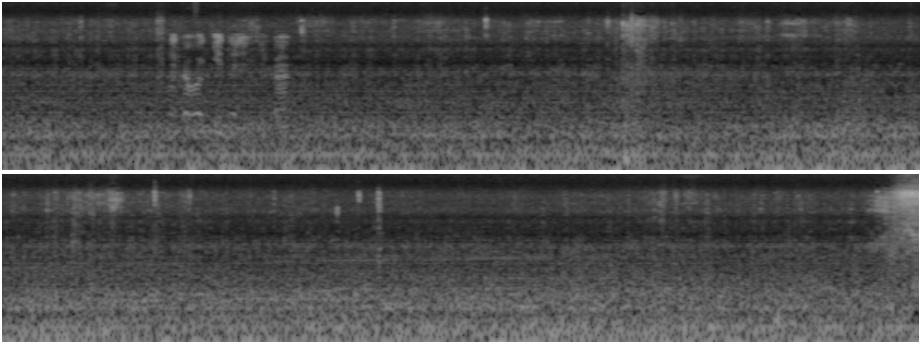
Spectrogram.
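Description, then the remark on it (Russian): A steady, low rumble of a moving car heard from inside, constant for the whole stretch, with muffled voices faintly audible underneath. “Наручники сними, мне перетянул руку. Останови машину.”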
